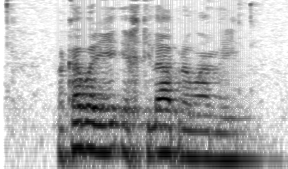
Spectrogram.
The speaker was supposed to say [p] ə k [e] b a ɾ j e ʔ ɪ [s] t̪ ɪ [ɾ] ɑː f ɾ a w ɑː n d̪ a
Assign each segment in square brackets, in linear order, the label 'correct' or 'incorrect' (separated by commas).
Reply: correct, incorrect, incorrect, incorrect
